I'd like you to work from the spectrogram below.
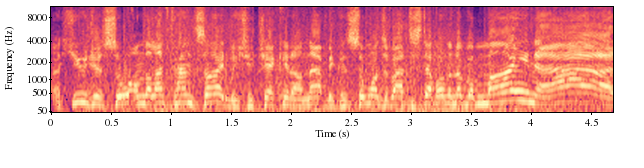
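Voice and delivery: urgent live-cast build-up to a cry; excited commentary. Real, not acted. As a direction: call the danger as it unfolds. Live cast, mine about to hit.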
